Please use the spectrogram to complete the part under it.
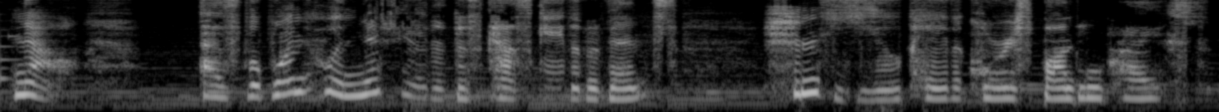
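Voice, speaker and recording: Casting: shrewd little goddess of wisdom, high bright voice, calm, articulate, firm game delivery. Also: female voice, normal speed. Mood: cool, probing. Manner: poised, articulate, quietly firm. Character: small, childlike female god of wisdom, calm and shrewd. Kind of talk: video game cutscene acting. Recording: studio voice over game music.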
